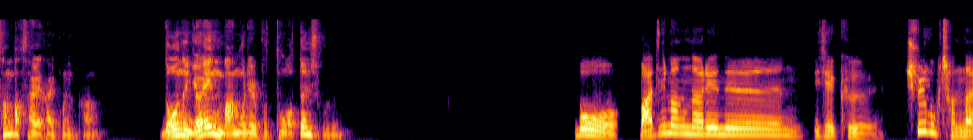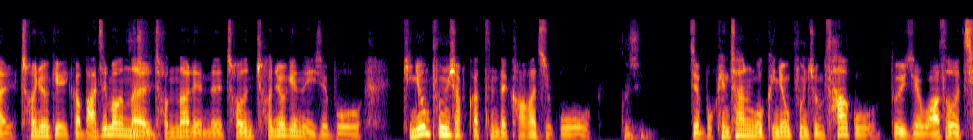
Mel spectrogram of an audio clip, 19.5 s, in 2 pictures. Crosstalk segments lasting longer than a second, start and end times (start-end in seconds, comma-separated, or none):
none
